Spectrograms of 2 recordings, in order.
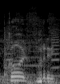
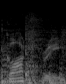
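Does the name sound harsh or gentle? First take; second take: harsh; gentle. First: The name is said in a harsh, angry way. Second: The name is said in a gentle, friendly way. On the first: Trouble is coming. The speaker calls it wrong. "if we don't say Godfrey" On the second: The person is addressed kindly. The speaker calls it right. "we say Godfrey. Like, hello, Godfrey"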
